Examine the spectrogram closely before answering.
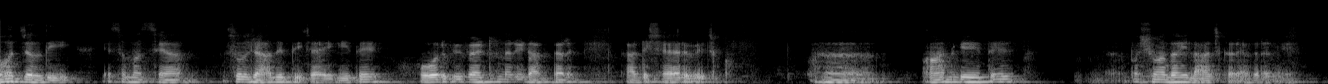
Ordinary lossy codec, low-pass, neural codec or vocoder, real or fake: none; 7.2 kHz; vocoder, 44.1 kHz, 128 mel bands, Pupu-Vocoder; fake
